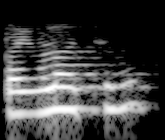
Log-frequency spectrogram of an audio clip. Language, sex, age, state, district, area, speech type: Tamil, female, 18-30, Tamil Nadu, Tiruppur, rural, conversation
